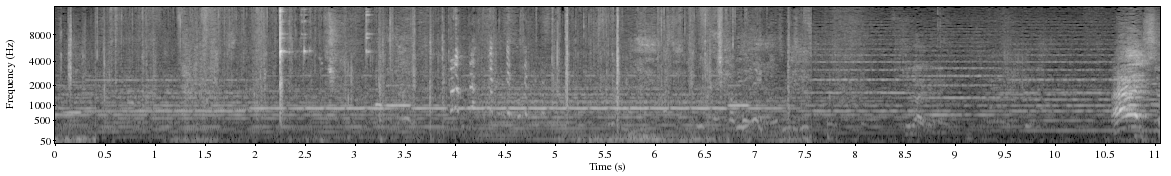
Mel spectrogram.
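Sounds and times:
film music with held tones: 0.0s - 11.0s.

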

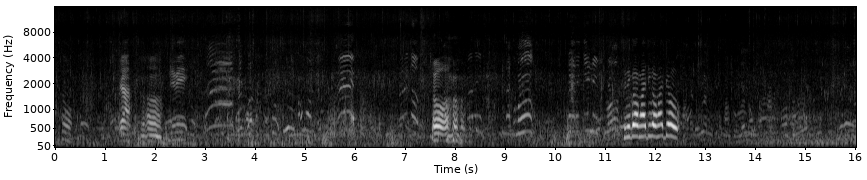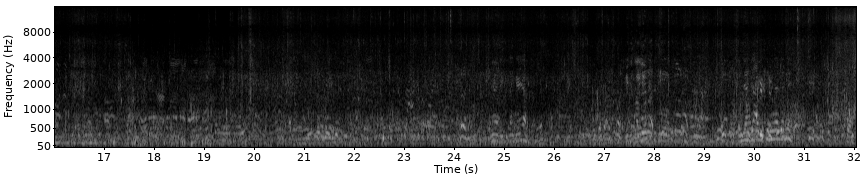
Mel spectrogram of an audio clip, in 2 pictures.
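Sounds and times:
people talking and calling: 0.0s - 32.0s
people wading through water: 0.0s - 32.0s.

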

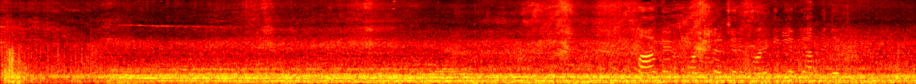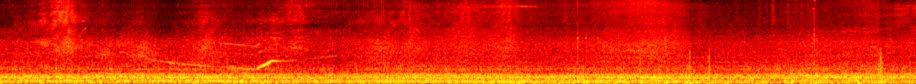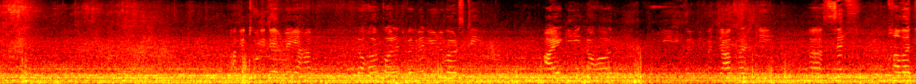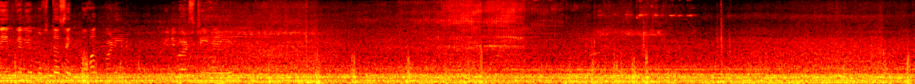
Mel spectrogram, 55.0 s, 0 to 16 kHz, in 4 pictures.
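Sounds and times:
engine drone and road noise: 0.0s - 54.9s.

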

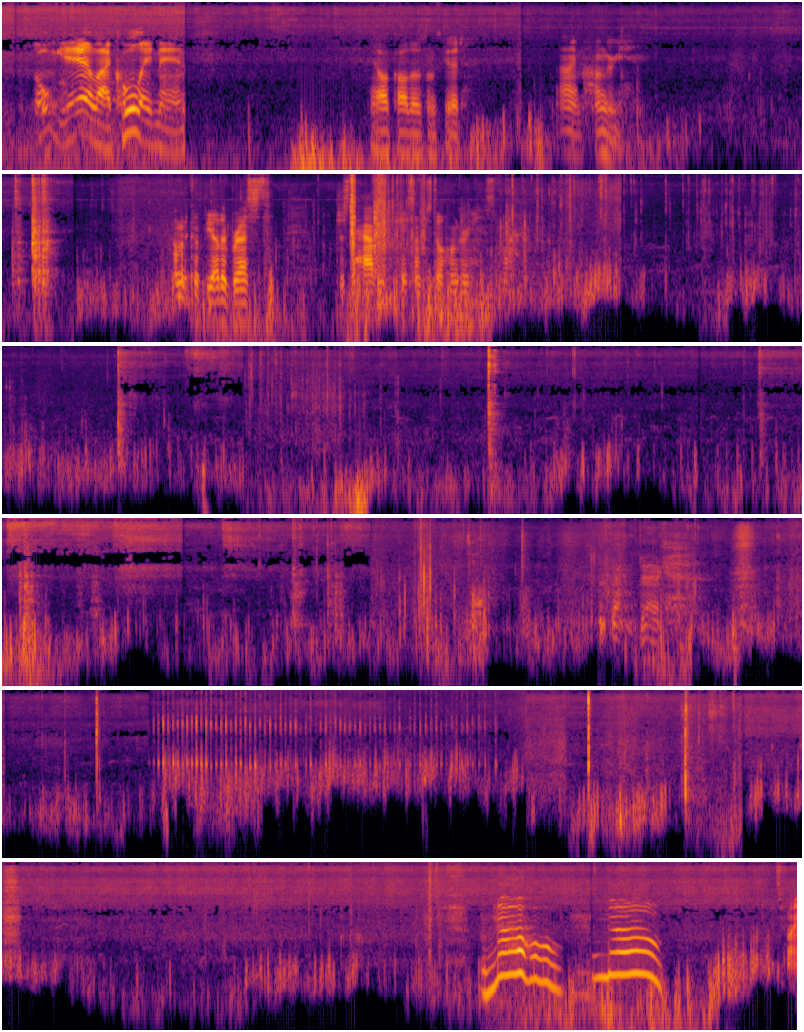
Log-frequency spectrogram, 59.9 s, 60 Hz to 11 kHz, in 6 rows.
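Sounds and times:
plastic bag rustling and crinkling: 13.9s - 21.1s, 23.0s - 25.6s.

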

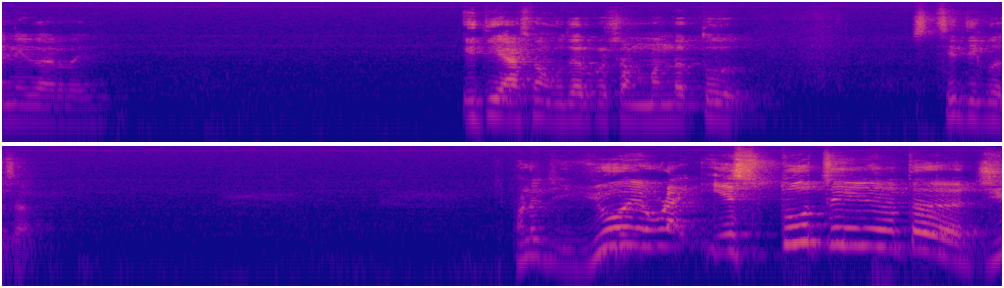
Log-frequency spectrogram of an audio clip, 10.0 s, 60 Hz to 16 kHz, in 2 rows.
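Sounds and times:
man speaking: 4.6s - 5.3s, 7.6s - 10.0s.

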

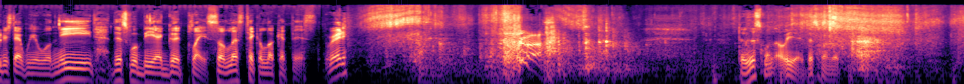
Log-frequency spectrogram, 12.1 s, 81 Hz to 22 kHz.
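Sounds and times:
metal barn door scraping open: 4.4s - 12.0s.

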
